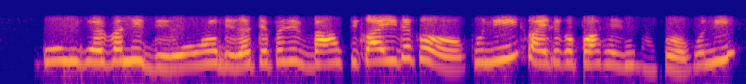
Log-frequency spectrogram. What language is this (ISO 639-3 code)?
nep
